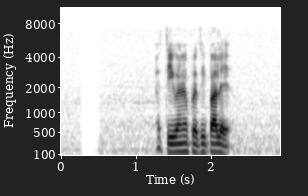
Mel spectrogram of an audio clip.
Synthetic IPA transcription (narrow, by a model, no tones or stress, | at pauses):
ət̪iʋənəpɾət̪ipale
